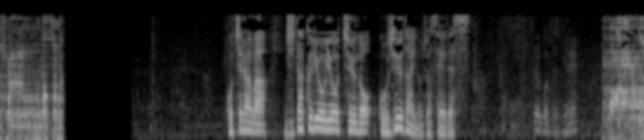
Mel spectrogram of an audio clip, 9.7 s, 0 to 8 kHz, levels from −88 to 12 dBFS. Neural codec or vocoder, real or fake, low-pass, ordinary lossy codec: vocoder, 22.05 kHz, 80 mel bands, WaveNeXt; fake; 7.2 kHz; MP3, 24 kbps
